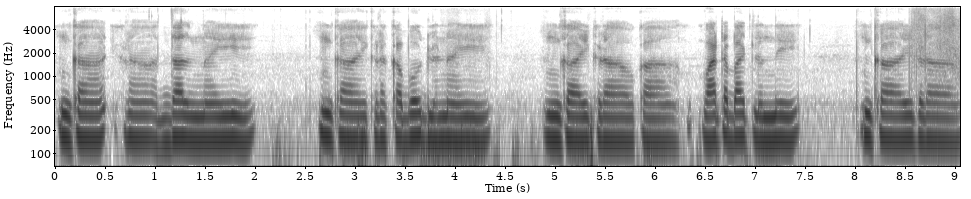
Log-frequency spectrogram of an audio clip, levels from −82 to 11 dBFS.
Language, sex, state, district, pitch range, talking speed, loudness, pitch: Telugu, male, Andhra Pradesh, Annamaya, 150-155 Hz, 120 wpm, -17 LUFS, 150 Hz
